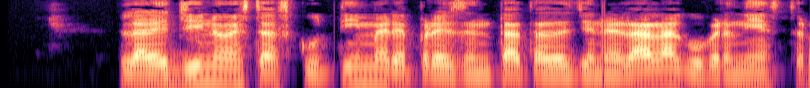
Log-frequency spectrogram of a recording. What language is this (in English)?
Esperanto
